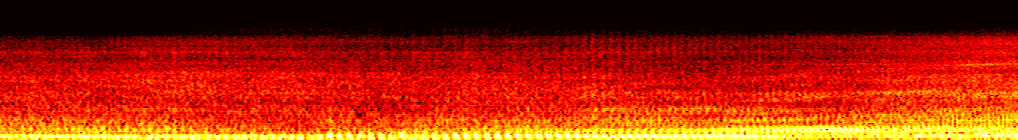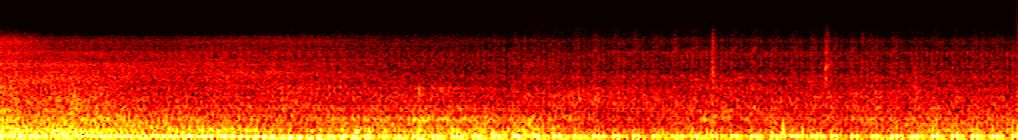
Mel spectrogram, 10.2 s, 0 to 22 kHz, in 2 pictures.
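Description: Honda CB500F's parallel-twin engine running as the bike is ridden slowly, the revs rising about two seconds in and again around five seconds, then easing off to a slow, pulsing low-rev beat near the end as the bike slows.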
